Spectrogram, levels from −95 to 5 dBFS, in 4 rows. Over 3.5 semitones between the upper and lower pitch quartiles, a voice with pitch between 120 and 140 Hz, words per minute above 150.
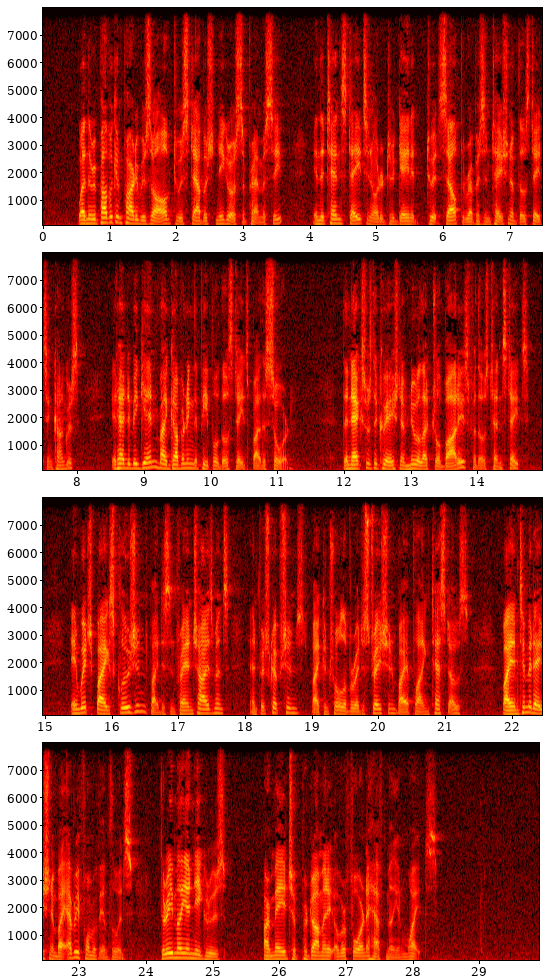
Yes: average, 4.9 semitones; low, 135 Hz; average, 185 wpm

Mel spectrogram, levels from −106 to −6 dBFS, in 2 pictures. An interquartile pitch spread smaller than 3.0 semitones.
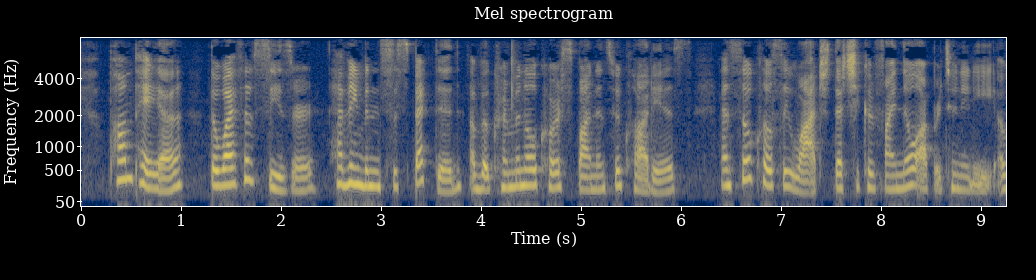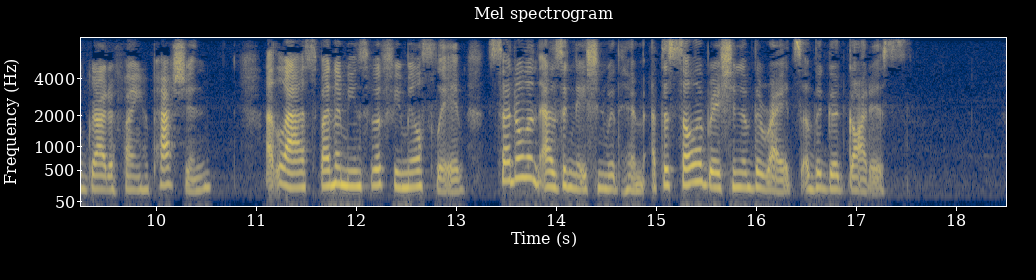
No: average, 3.9 semitones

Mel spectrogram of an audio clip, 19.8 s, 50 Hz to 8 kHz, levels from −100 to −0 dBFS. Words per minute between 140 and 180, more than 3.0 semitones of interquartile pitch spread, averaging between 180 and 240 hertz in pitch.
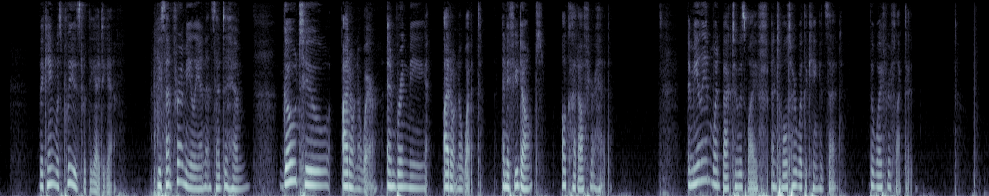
Yes: average, 165 wpm; average, 3.7 semitones; high, 190 Hz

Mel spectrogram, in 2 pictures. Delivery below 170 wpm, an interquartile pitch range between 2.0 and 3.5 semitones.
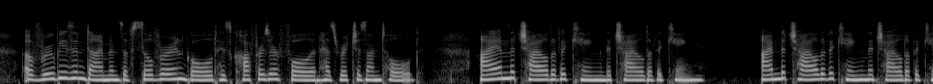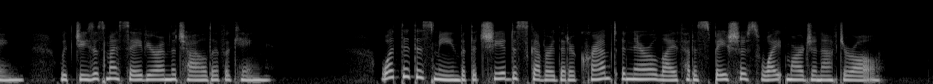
No: average, 190 wpm; narrow, 2.4 semitones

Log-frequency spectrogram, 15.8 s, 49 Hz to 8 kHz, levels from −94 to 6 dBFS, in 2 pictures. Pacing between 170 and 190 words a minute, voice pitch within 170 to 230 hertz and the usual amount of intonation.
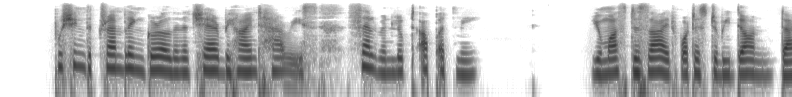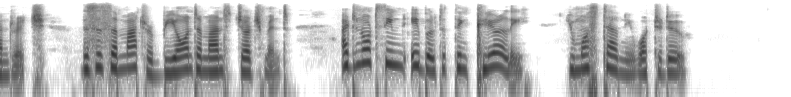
Yes: average, 175 wpm; high, 190 Hz; average, 4.0 semitones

